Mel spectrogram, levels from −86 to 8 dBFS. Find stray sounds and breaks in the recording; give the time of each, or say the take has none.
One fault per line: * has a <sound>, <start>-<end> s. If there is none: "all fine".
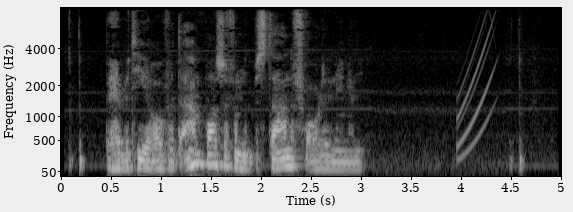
* has a chirp, 4.0-4.4 s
